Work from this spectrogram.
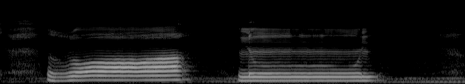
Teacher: ظا میں سیٹی نہیں نکلنی چاہیے اور اس کو پر بھی پڑھیں گے کیونکہ یہ حروف مستعلیہ میں سے ہے۔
